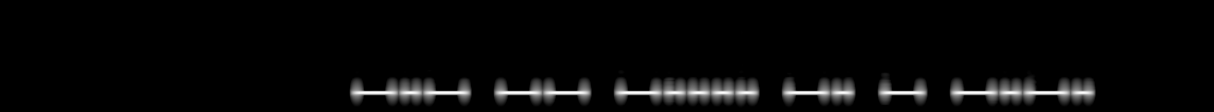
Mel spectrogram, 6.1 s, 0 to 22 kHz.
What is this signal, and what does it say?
Morse code, heard as a keyed tone, about 20 wpm, 700 Hz. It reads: KM6NTC
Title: USA Call Signs - 6 Characters - Repeated 3x - 20wpm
